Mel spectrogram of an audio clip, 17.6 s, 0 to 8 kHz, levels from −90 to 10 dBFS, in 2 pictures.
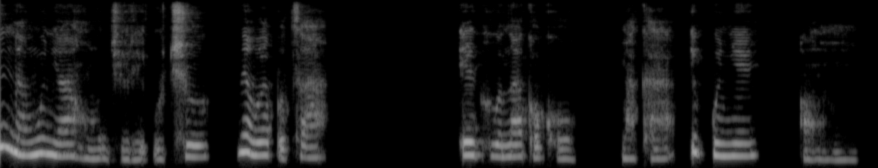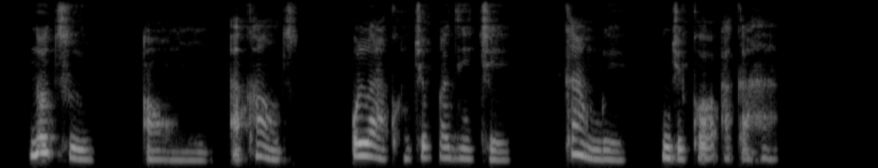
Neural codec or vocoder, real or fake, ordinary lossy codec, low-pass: codec, 16 kHz, 16 kbps, FunCodec, trained on Chinese and English, 50 frames a second; fake; none; none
